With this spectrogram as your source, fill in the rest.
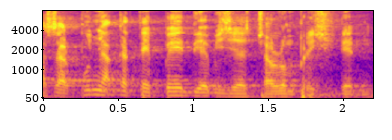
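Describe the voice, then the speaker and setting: A man at a moderate pace. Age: 70s. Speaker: retired army general and activist. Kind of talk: speech at a forum.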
